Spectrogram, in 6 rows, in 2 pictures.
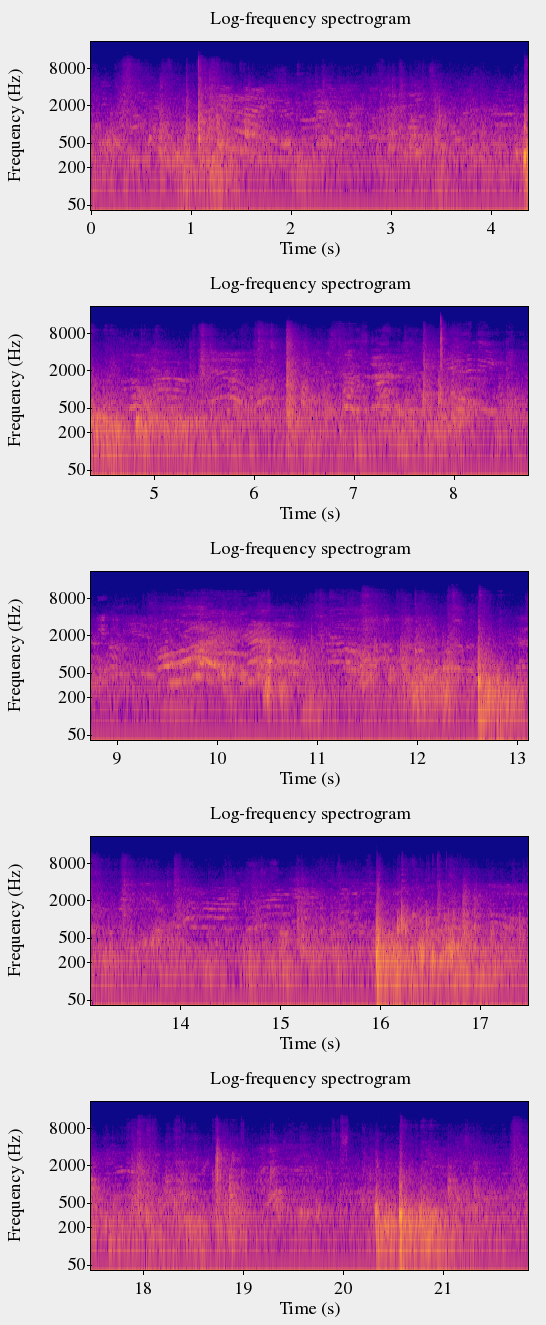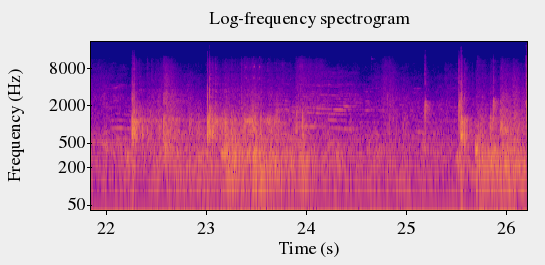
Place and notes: Lynnwood Bowl - Bowling Alley
Bowling truly is The Sport of Kings. Where else can you get such instant feedback and wild enthusiasm for every good shot? What other sport encourages participants to drink beer?
Major elements:
* Strikes, spares and the occasional gutterball
* Pin-setting machines
* Appreciative bowlers
* A cellphone
27 January 1999, 21:08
